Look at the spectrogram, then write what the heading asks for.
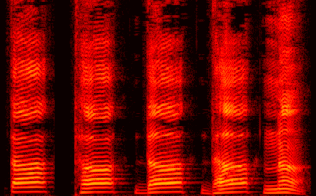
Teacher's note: इसी तरह से अगर देखें त वर्ग इनको बोलते समय जिहवा यानी जीभ दांतों को स्पर्श करेगी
